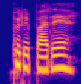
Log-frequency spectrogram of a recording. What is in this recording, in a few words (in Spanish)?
acento lexical "preparé", Cuba, Pinar del Río femenina; spansk; fonetica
